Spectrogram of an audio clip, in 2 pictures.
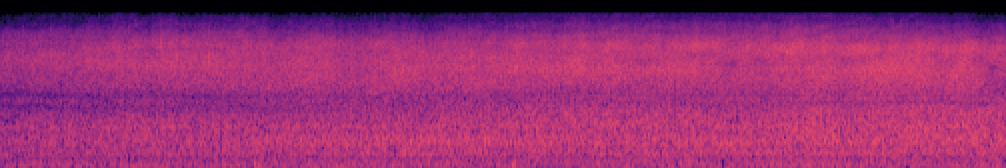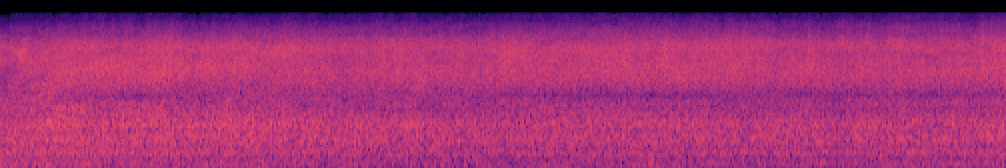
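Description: Flames roar and rush steadily.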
